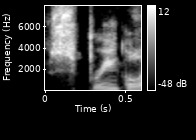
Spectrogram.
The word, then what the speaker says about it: sprinkle: So remember, you can use sprinkle as a verb. Sprinkle, sprinkle, 2 syllables. Use a long E sound, spring. Use the nasal sound, like ring and sing, spring, coal.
